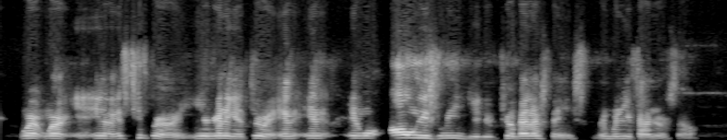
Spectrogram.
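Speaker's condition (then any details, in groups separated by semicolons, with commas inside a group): Cerebral palsy; from birth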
